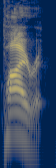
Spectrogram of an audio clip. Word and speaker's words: PYRT: It's P-Y-R-T, but it's pronounced pirate. I don't know where in the world it's pronounced pirate, but they're saying it's pronounced pirate, P-Y-R-T. That is not pronounced pirate.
